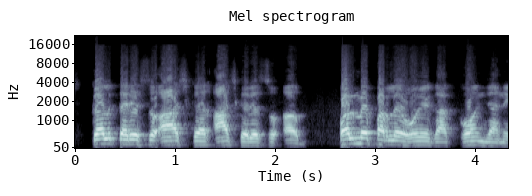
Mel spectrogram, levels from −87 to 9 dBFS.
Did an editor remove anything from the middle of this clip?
no; 0 cuts

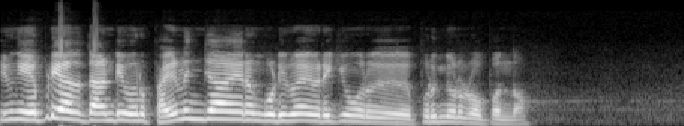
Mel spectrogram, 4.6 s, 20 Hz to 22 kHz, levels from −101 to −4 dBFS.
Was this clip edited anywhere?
no; 0 cuts

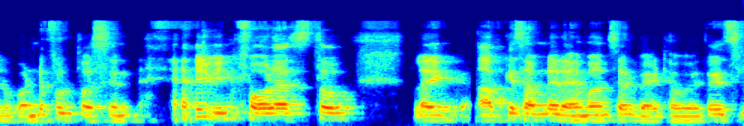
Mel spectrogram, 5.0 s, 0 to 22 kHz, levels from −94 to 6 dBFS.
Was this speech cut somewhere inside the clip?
no; 0 cuts

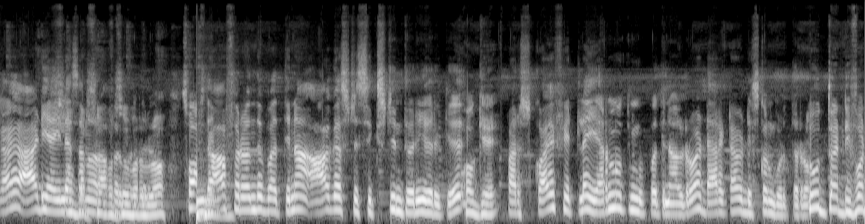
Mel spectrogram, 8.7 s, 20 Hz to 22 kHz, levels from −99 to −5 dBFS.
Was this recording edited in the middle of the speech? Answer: yes; 2 cuts; at 2.0 s, 5.0 s

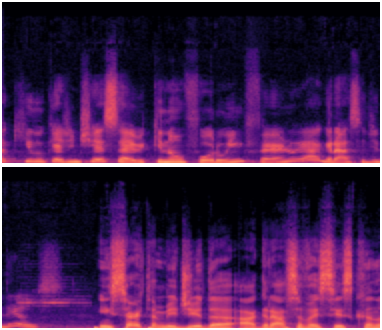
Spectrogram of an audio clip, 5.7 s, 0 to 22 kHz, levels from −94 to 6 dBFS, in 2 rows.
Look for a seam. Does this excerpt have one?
yes; 1 cut; at 3.4 s

